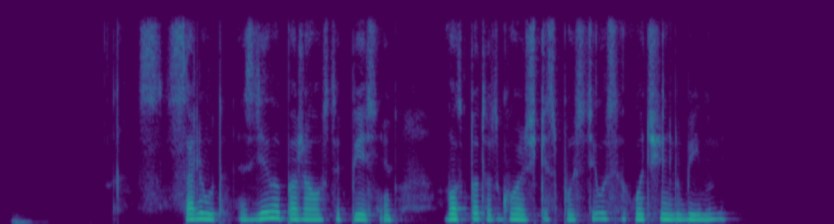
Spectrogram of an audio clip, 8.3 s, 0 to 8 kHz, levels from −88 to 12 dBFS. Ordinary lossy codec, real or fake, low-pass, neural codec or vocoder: none; fake; 7.2 kHz; codec, 16 kHz, 2 kbps, FunCodec, trained on LibriTTS, 25 frames a second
